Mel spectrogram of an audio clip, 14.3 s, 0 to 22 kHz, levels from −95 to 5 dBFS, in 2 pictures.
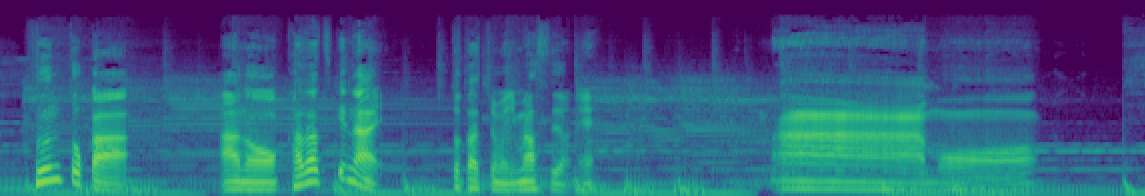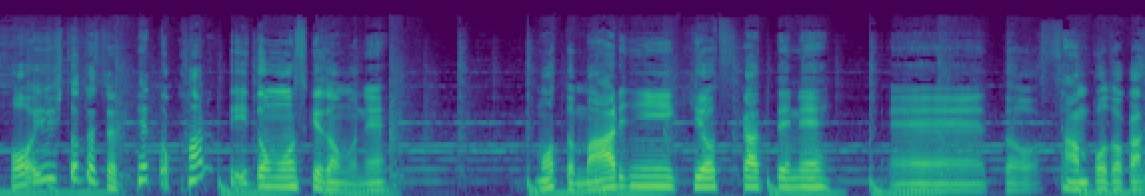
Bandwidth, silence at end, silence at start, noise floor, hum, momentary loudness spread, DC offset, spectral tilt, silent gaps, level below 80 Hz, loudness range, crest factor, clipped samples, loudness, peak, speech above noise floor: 15.5 kHz; 0 s; 0 s; -48 dBFS; none; 18 LU; under 0.1%; -5.5 dB/octave; none; -42 dBFS; 5 LU; 22 dB; under 0.1%; -23 LUFS; -2 dBFS; 25 dB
